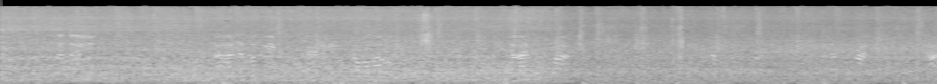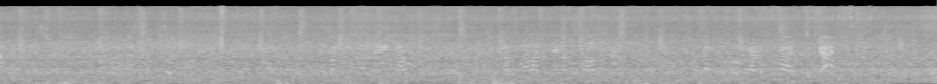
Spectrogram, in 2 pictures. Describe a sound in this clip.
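Ocean waves crash and wash over rocks close by.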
